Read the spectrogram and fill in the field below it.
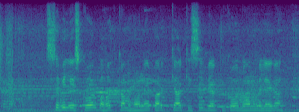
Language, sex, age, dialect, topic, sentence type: Hindi, male, 25-30, Marwari Dhudhari, banking, question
